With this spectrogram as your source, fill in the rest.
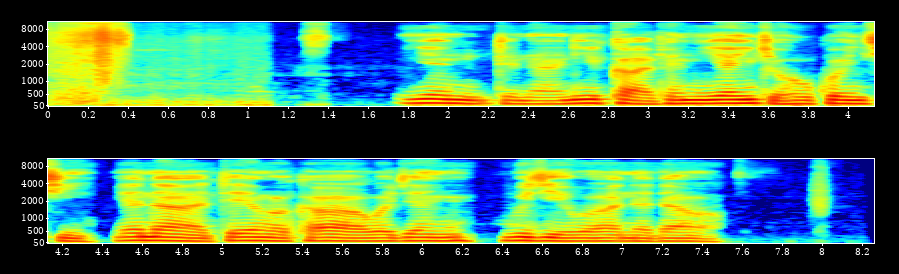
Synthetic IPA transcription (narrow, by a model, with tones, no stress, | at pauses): jɪ˦˨ntʊ˨naː˨niː˦kaː˨ɸɪ˦ɲjɐ˦ŋkʲe˨hʊ˦kʷʊ˦nt͡ʃiː˨jɐ˦naː˨ta˦jmɐ˨kaː˦wa˨wɐ˦d͡ʒɛ˦nwʊ˦d͡ʒeː˨waː˦na˨daː˦maː˨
